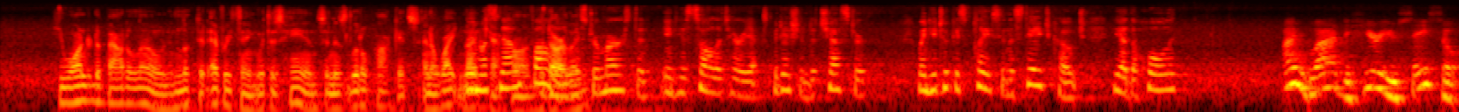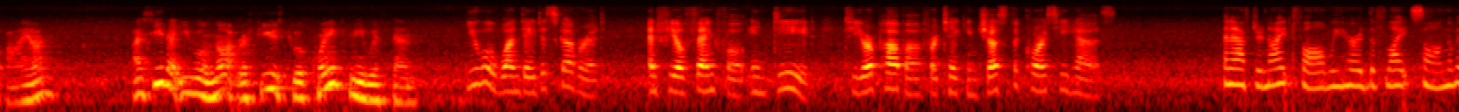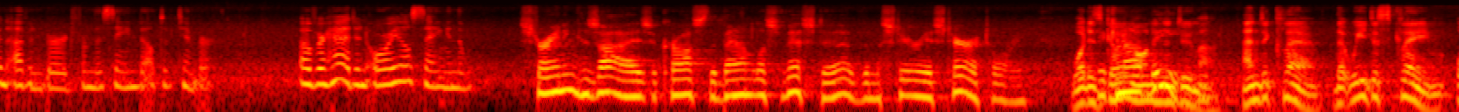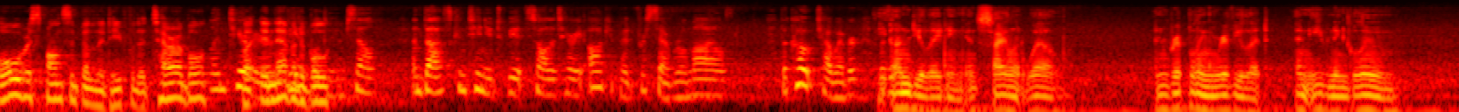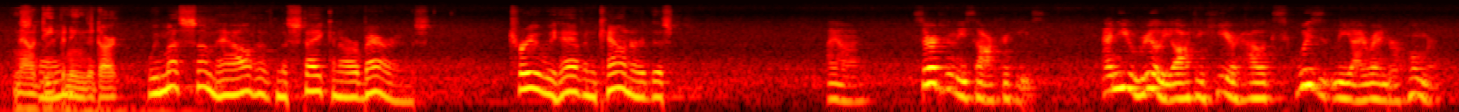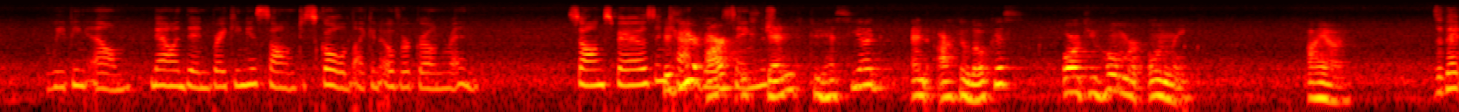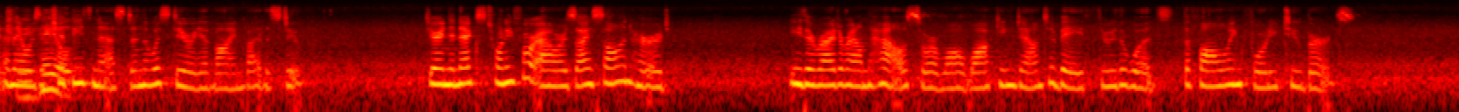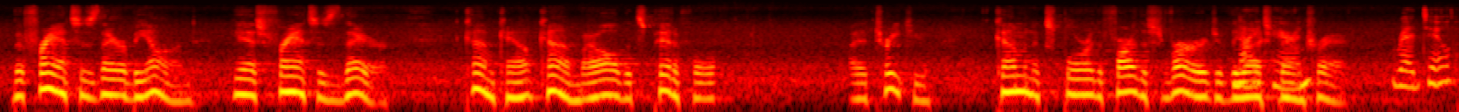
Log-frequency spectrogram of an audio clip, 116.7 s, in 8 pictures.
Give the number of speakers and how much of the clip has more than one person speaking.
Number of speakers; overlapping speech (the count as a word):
seven, about 8%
